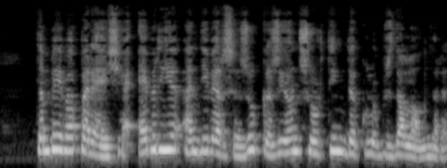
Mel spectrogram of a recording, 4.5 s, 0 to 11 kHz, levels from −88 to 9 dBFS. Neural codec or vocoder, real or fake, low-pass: none; real; 9.9 kHz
